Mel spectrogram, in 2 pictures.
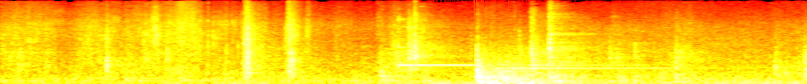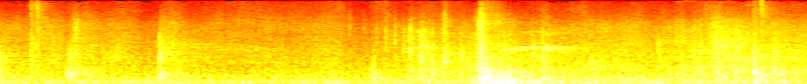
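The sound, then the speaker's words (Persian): A door opens with a clunk and a scrape, followed by a second heavier thud a few seconds later, among scattered clicks and knocks. There is no speech. “تو نمیخواد نگران باشی، در باز کن بیاد تو.”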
